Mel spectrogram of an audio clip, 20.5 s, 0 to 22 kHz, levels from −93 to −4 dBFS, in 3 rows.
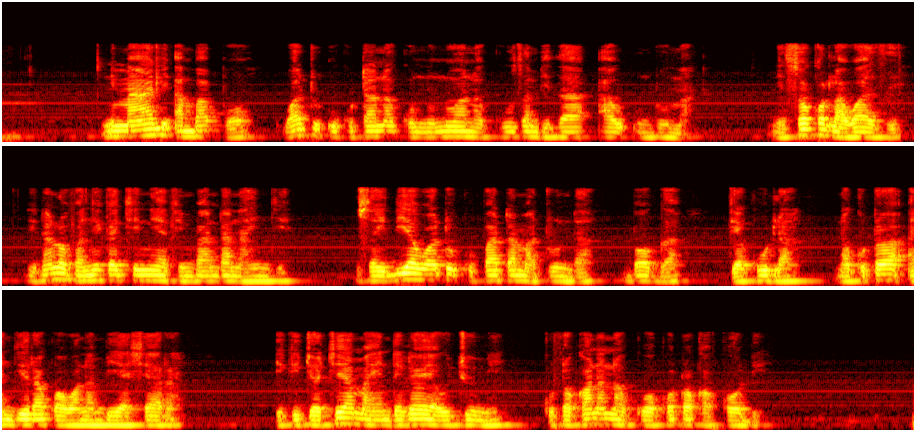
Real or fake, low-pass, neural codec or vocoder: real; 7.2 kHz; none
